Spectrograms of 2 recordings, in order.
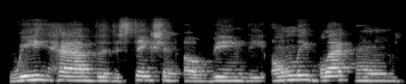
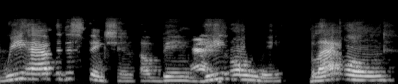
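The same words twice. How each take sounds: First: It is said in a plain, ordinary manner. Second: It is said in a forceful, authoritative manner.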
